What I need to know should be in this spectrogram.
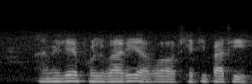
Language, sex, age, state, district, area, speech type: Nepali, male, 60+, West Bengal, Darjeeling, rural, spontaneous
